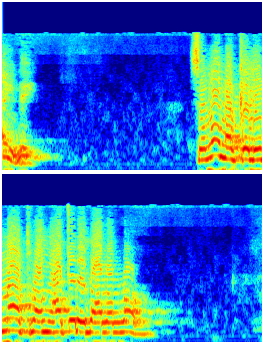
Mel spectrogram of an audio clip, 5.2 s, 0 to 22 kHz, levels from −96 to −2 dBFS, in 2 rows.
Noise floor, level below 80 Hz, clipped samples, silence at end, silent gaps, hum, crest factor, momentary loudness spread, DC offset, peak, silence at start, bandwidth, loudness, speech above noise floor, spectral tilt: -57 dBFS; -50 dBFS; under 0.1%; 1.1 s; none; none; 10 dB; 11 LU; under 0.1%; -8 dBFS; 0 s; 10.5 kHz; -16 LUFS; 42 dB; -3.5 dB/octave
